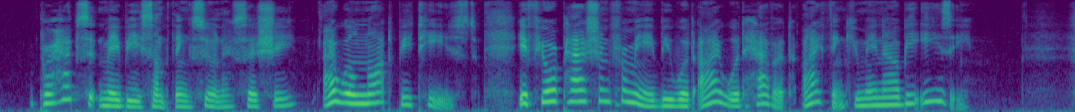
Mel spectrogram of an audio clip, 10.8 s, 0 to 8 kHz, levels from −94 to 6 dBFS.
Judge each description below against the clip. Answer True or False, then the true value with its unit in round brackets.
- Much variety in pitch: True (7.8 semitones)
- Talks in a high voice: True (205 Hz)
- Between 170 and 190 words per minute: True (175 wpm)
